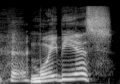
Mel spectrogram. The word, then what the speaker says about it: Moebius: So is it Moebius? – It is when my ancestors came over to from Germany, but we've dropped the umlaut, and it's Moebius.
